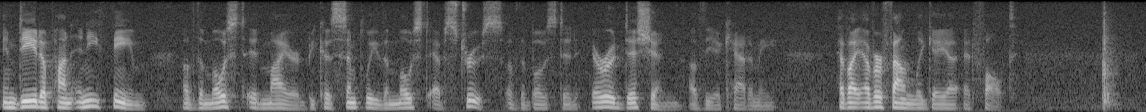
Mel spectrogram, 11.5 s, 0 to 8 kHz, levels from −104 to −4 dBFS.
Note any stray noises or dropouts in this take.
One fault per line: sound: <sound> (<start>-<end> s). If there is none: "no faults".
sound: tap (11.0-11.2 s)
